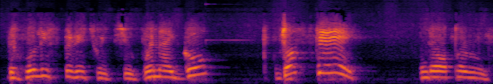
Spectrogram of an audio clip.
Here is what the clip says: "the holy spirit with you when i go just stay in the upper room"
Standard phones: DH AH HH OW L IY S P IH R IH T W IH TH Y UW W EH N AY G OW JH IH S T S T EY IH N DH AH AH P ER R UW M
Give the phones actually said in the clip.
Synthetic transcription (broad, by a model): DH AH HH OW L IY S P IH R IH T W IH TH Y UW W EH N AY G OW JH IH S S T EY IH N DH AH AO P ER R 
